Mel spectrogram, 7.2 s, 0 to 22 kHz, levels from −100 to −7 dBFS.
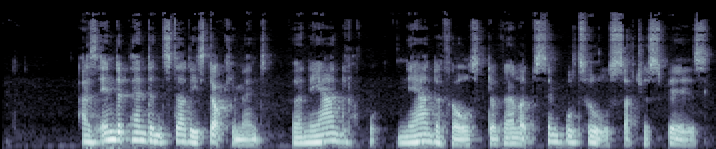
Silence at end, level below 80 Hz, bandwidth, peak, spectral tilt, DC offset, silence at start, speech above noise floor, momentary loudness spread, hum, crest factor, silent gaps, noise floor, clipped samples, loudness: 0.1 s; -54 dBFS; 16 kHz; -4 dBFS; -6 dB/octave; under 0.1%; 0.8 s; 46 dB; 9 LU; none; 20 dB; none; -69 dBFS; under 0.1%; -24 LUFS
